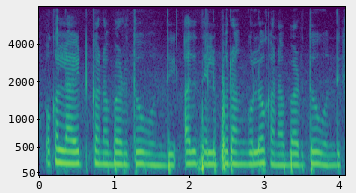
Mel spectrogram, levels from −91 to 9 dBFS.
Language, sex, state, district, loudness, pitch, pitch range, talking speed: Telugu, female, Telangana, Hyderabad, -18 LUFS, 200 Hz, 190-210 Hz, 130 wpm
